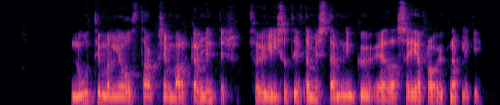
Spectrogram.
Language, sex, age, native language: Icelandic, male, 20-29, Icelandic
